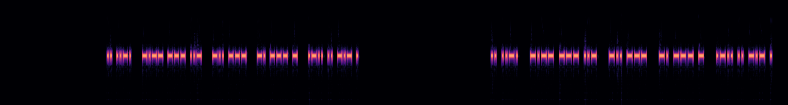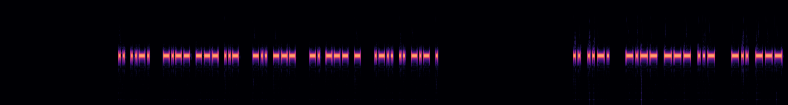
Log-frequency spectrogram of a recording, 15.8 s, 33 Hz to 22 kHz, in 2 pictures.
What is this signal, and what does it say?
Morse code, heard as a keyed tone, about 65 wpm, 700 Hz. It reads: IF YOU DO NOT LIKE IF YOU DO NOT LIKE IF YOU DO NOT LIKE IF YOU DO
